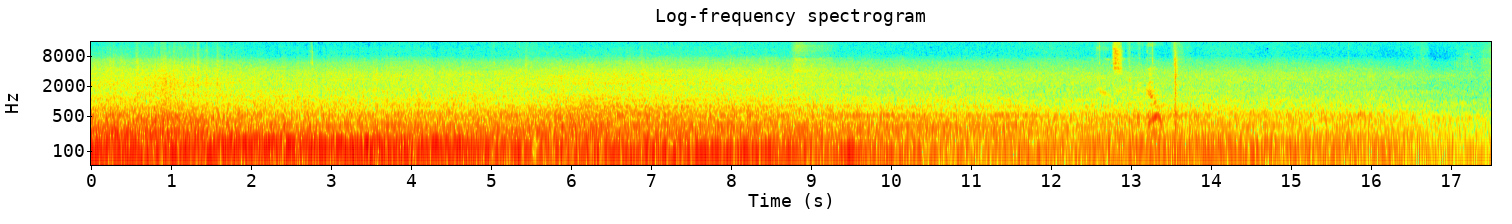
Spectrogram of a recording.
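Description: Car wash machinery rumbles and whirs loudly around a car.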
